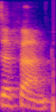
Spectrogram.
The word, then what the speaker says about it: Des Femmes: And this magazine is called De Femmes. Am I pronouncing it right? It's French. – Perfect. Yes, De Femmes.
